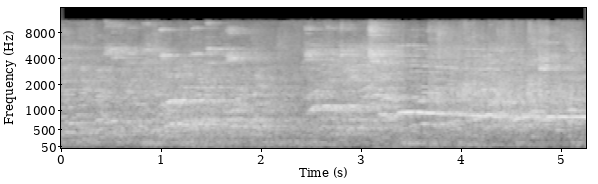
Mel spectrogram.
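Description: Spectators chatter and call out in the background.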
